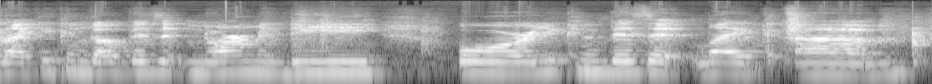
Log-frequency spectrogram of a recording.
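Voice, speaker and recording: A woman with a fairly high pitch speaks at a fairly slow pace. The recording has audible room echo and noticeable background noise. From US West, Mojave Desert, California. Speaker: interviewee, mother. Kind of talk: casual chat.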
